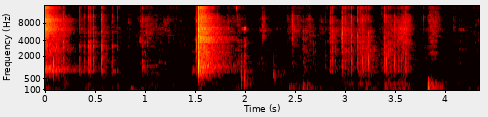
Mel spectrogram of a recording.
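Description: Plastic casing of an Intex wireless microphone being worked open by hand: a sharp click at the start and a louder snap about a second and a half in, then small clicks and scraping, with one more click near the end.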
